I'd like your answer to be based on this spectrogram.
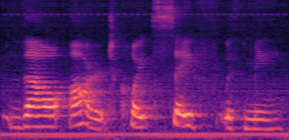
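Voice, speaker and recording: A woman's voice: mid-range voice, a little mellow. A woman voicing a devoted young prince in a storybook, earnest and courtly. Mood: reassuring. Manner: earnest, courtly, measured speech. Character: tender, devoted young fairy-tale prince. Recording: roomy echo, faint background noise.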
